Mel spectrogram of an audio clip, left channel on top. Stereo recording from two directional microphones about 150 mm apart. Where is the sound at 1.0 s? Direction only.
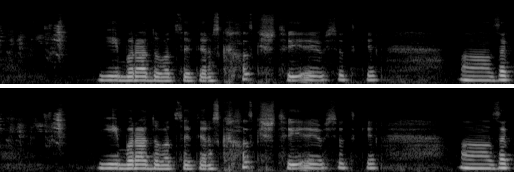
20° right (ahead or behind).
